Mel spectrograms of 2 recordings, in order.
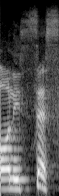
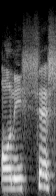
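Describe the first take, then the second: First: অনিঃশেষ said slowly as 'o-nis-ses'; 's' sound in অনিঃশেষ. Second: অনিঃশেষ said 'o-nish-shesh', with hushing sh; 'sh' sound in অনিঃশেষ. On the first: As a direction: swap every sh in অনিঃশেষ for a thin s. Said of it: "তিনটাই দন্ত স দিতাম". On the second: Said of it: "অনিঃশেষ বলতেছি সেজন্য তালব্য স". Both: Shown as a demonstration.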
